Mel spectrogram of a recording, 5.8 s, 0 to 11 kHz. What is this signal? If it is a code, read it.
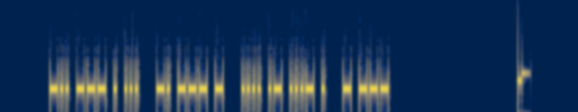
Morse code, heard as a keyed tone, about 44 wpm, 700 Hz. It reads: DOES NOT HAVE TO
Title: Sets of 4 Words 45wpm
